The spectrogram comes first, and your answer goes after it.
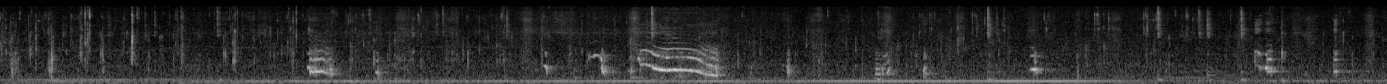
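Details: Three-week-old Labrador Retriever puppies: a single drawn-out, wavering whine slides downward near the middle, with a few short squeaks before and after, over soft clicking and rustling and a low steady hum.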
